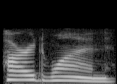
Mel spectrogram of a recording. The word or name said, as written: hard-won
